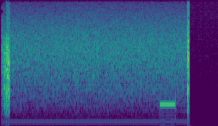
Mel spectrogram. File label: Skywarn 146.67; Stevens Point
